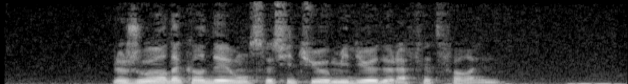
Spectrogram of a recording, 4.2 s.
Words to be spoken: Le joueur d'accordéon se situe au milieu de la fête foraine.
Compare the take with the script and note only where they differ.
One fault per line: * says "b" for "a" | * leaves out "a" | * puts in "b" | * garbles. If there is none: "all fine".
all fine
